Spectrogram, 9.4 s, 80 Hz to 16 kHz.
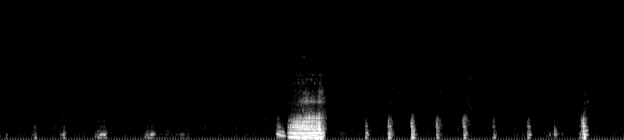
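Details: Carpathian red deer stag during the breeding season in Bucovina, 29 September 2022 (boncănit): faint grunts, then one powerful full-throated roar of under a second, followed by a rapid train of about ten short coughing grunts.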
